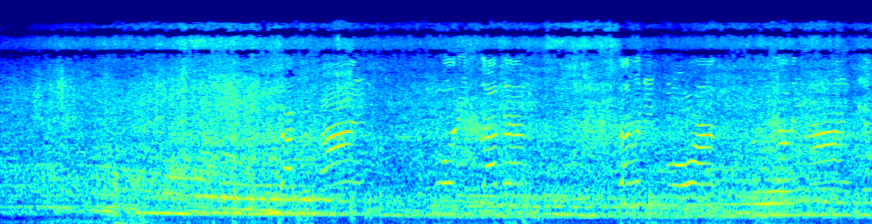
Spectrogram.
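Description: Midget race car engines running at racing speed on a paved oval, cars coming through the turn. One engine note drops in pitch as a car goes by about a second or two in.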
